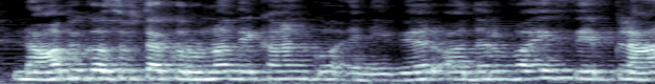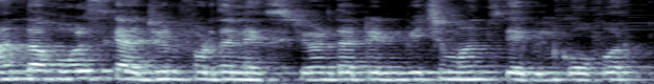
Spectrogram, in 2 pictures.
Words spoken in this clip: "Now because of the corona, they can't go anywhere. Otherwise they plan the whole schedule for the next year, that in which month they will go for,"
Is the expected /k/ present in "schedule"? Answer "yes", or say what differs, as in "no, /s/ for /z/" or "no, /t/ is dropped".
yes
